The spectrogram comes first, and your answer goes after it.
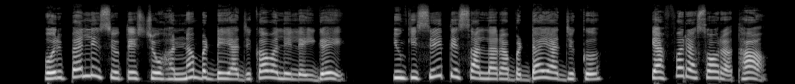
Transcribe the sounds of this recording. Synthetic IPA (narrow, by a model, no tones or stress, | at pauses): ɦoːɾpɛːlesjot̪eːsd͡ʒoɦənːabɐɖejaːd͡ʒkaʋaːlelɐiɡɐe | kjũːkiset̪eːsːaːlːaɾabɐɖajaːd͡ʒək | kɛːfʰaɾasɔːɾat̪ʰaː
